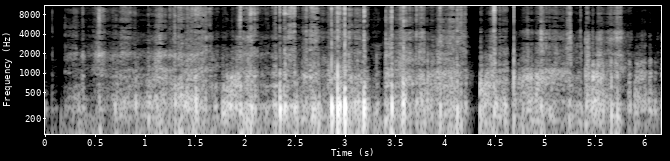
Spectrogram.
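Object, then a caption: Small woven wicker box with lid. Short nails scratch across the top and edges of a small, hollow, rectangular woven wicker box with a lid. The result is a dense, dry crackle of rapid scratches and light ticks with a woody, hollow body. There's a brief pause just past the four-second mark before the scratching resumes.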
